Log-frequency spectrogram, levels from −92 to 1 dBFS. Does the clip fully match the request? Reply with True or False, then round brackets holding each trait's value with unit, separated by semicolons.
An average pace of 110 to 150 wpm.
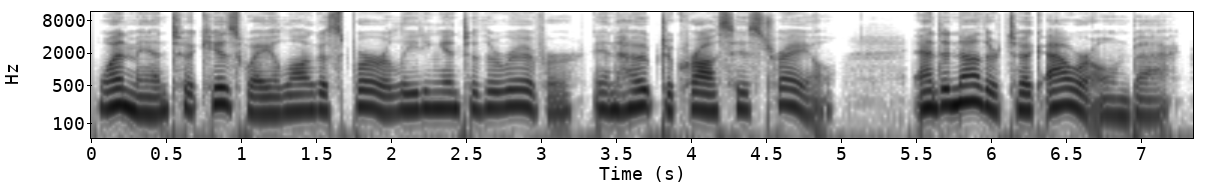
False (195 wpm)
